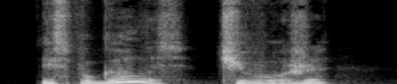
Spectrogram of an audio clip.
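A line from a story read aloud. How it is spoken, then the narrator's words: Plain. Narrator (Russian): спросила она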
